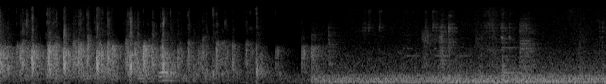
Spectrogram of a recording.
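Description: A small audience applauding, the claps thinning out and stopping about three seconds in. After that comes a steady low background hum.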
